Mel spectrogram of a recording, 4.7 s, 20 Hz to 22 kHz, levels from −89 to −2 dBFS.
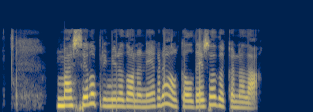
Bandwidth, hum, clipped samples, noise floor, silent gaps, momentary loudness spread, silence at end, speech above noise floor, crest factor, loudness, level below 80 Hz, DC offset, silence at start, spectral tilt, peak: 7.8 kHz; none; under 0.1%; -41 dBFS; 0.71-0.84 s; 9 LU; 0.85 s; 25 dB; 18 dB; -17 LUFS; -58 dBFS; under 0.1%; 0.15 s; -4.5 dB/octave; 0 dBFS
